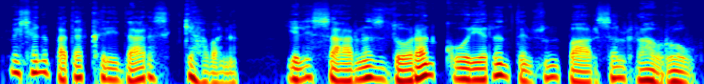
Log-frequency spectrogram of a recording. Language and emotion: Kashmiri, fearful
